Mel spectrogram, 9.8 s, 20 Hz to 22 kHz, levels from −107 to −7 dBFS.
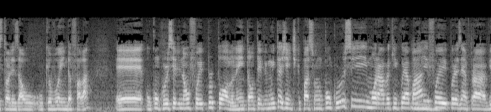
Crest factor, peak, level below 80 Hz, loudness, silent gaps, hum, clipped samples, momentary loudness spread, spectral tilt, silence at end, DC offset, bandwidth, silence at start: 14 dB; -8 dBFS; -56 dBFS; -22 LUFS; none; none; under 0.1%; 6 LU; -6 dB/octave; 0 s; under 0.1%; 11.5 kHz; 0 s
